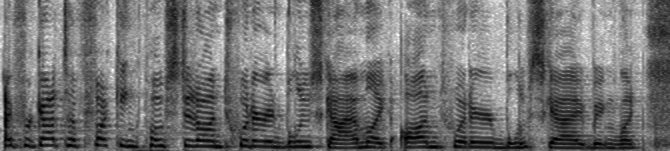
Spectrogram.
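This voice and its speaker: Noticeable background noise under a moderate pace, ordinary pitch variation, and very even loudness. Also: woman, high pitch for a woman. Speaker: vtuber streamer. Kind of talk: casual livestream commentary.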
